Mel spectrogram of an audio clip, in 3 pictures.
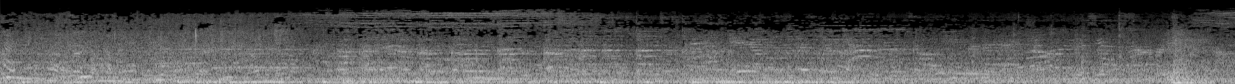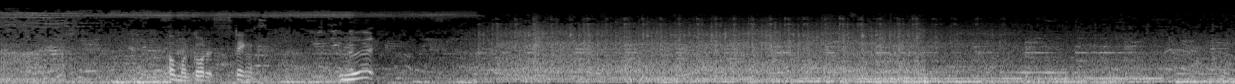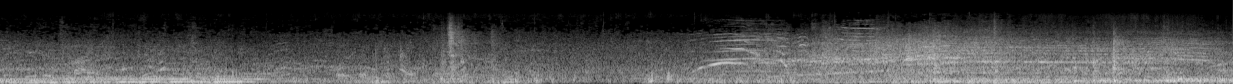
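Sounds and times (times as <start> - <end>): wheels rumbling on steel track: 0.0 - 37.0
riders screaming: 31.6 - 35.8.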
